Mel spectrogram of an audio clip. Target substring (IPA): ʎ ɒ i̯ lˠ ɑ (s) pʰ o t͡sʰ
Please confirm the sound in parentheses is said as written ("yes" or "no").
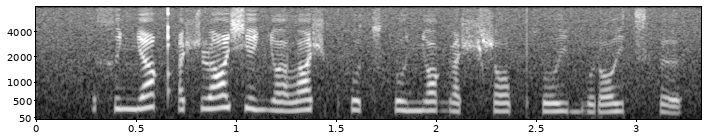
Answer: no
